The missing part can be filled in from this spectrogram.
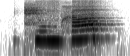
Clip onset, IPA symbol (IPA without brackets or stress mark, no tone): t͡ɕ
